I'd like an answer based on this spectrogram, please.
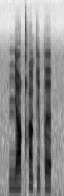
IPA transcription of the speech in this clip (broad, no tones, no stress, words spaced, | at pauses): nʲɑ qʰũkɪpə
